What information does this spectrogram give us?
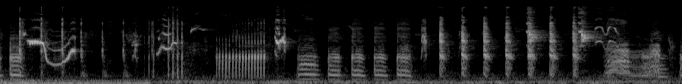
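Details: Female black-winged starling, a caged singing bird, in a full, varied song: looping whistles, harsh squawks and a rapid series of clicking notes near the end, with a broad noisy burst partway through.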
